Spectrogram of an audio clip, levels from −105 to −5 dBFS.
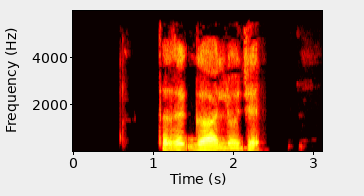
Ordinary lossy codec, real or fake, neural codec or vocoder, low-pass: AAC, 32 kbps; real; none; 5.4 kHz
